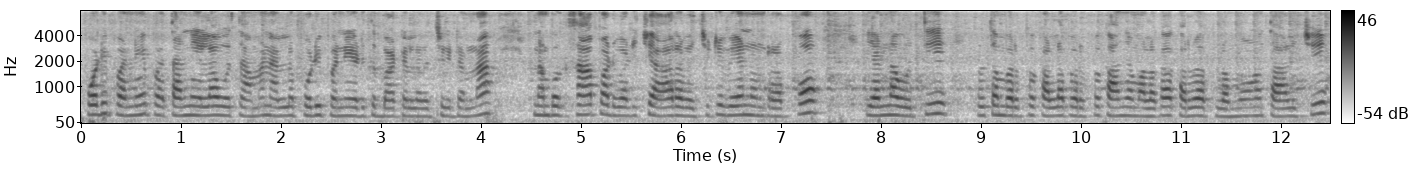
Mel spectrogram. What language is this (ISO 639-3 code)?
tam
